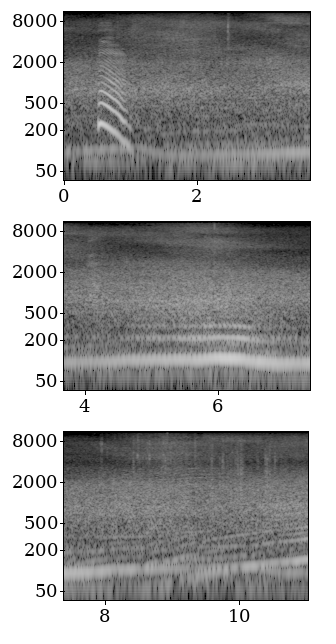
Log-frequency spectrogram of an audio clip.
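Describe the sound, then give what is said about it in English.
Cars roll by with a steady low road rumble that swells to a peak midway and then eases off. A brief falling tonal whine cuts in right at the start. “Although, I don't know, maybe just the sound of cars rolling by is like beautiful, soothing noise.”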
